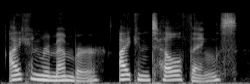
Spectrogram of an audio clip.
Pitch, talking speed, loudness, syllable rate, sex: 195 Hz, 170 wpm, -17 LUFS, 4.3 syllables/s, female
